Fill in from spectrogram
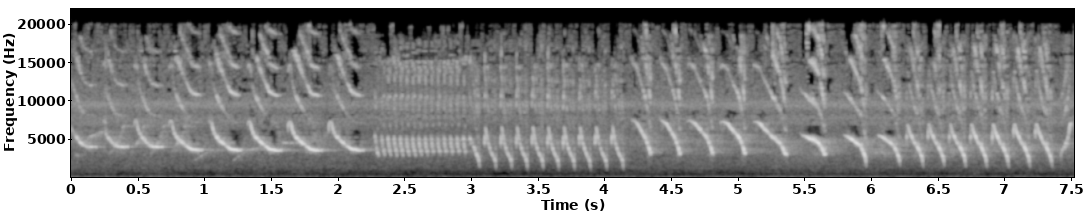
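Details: Canary singing a training song for coaching quiet birds, moving from drooping whistled slurs through a brief dense buzzy roll into rapid repeated chop-like notes, then loud sweeping whistles about three per second.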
